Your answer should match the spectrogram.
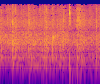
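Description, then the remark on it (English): An audience applauds its pastors steadily, many hands clapping in a dense, continuous patter with a few sharper claps standing out, sustained at a fairly even level throughout. “So can we give a round of applause to our pastors?”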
